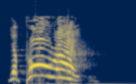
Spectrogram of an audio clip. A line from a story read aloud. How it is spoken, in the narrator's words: So I yell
